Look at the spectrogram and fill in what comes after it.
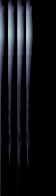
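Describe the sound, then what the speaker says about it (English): Four crisp, bright hi-hat hits from a sample in FL Studio play in quick even succession, each short and sharp, then silence. "Now I'll go to the hi-hat, the other one, which sounds like this."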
